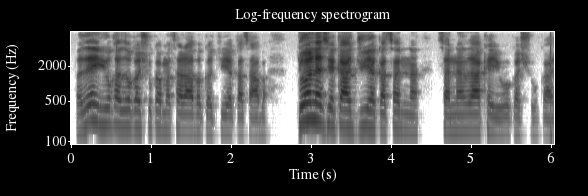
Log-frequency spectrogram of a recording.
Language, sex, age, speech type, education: Hausa, male, 46-60, spontaneous, tertiary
